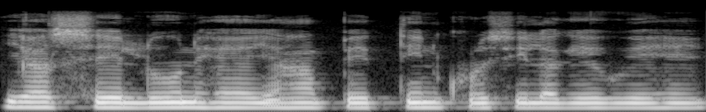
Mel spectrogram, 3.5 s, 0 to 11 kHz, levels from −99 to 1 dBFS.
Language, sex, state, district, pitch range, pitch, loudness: Hindi, male, Jharkhand, Deoghar, 140-145 Hz, 140 Hz, -15 LUFS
